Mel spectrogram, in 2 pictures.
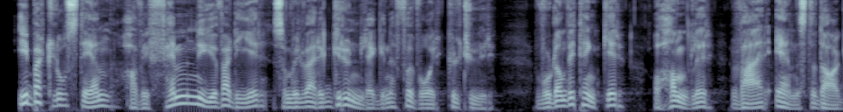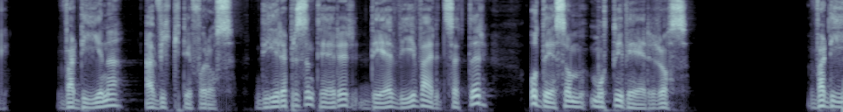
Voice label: elearning; Bertel O Steen

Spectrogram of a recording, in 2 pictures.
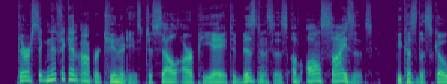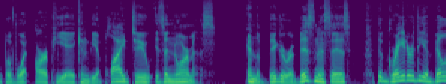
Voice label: e-learning conversational

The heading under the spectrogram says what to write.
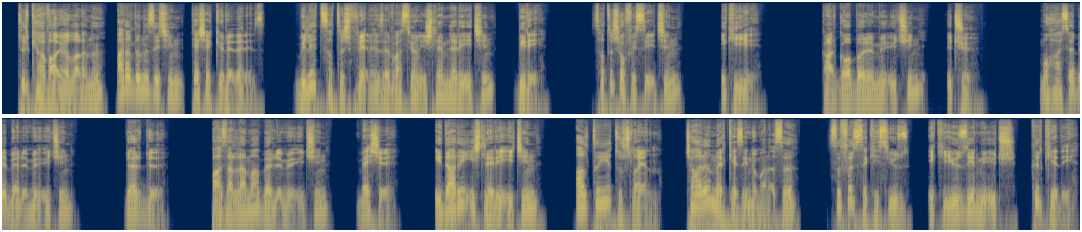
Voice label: Turkish Airlines Turkish

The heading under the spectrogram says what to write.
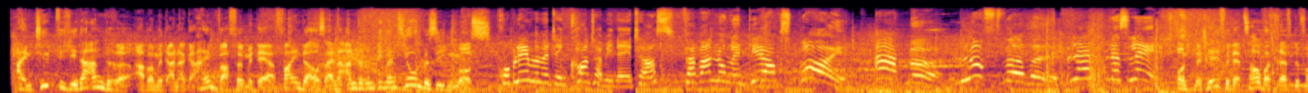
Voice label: TV Spot; Geox

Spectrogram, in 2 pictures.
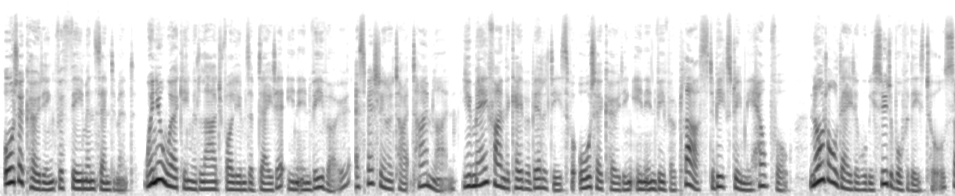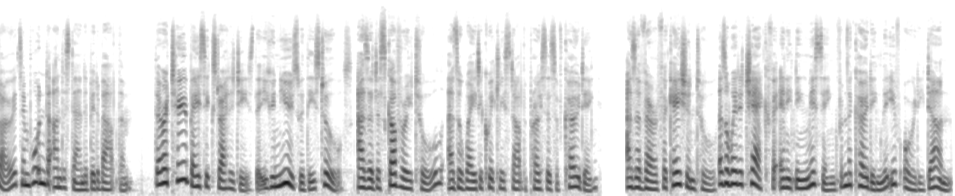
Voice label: Explainer video; NVivo

